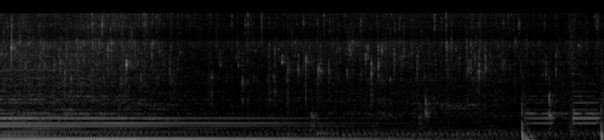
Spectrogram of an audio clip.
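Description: Hot cooking oil sizzling and crackling in a wok as tofu-and-egg fritters fry. Background music plays over it: a held low chord fades away, then new notes start near the end.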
